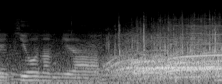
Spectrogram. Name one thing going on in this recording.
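A crowd cheers and claps.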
